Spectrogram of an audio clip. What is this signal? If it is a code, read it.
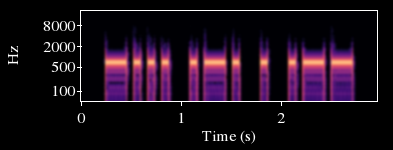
Morse code, heard as a keyed tone, about 17 wpm, 700 Hz. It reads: BREW
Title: Common QSO Phrases 17wpm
